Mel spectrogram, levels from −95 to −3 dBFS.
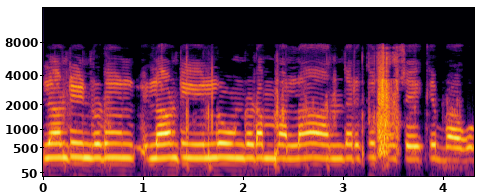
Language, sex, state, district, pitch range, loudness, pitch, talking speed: Telugu, male, Andhra Pradesh, Anantapur, 280-295 Hz, -14 LUFS, 290 Hz, 140 wpm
